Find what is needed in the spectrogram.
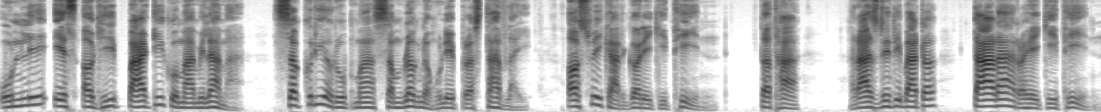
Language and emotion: Nepali, neutral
